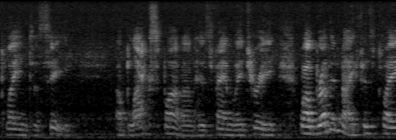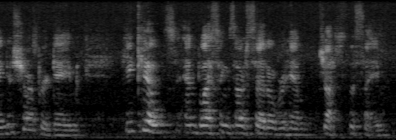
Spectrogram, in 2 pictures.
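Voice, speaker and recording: A man's voice: a little high, darkish tone. Man reciting verse in an echoey hall. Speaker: reader at an amateur reader's theater. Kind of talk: poetry recitation on stage. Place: clubhouse hall stage. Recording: distant echoey hall recording, muffled, faint hiss.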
